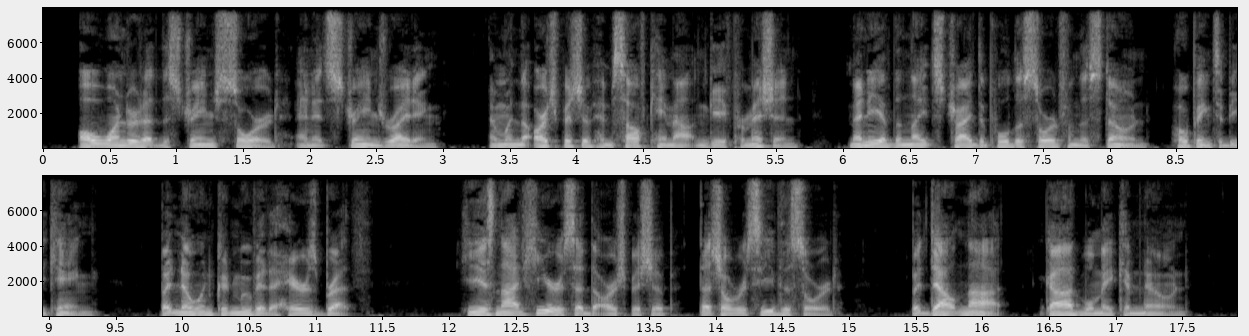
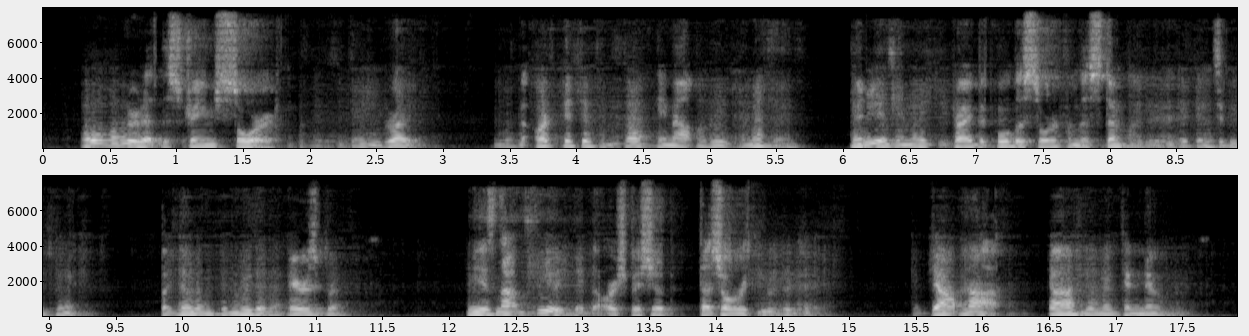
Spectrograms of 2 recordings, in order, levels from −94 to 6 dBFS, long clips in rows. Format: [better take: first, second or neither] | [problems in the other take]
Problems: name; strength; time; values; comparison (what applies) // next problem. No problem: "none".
first | noise reduction (neural mask model DeepFilterNet 3)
